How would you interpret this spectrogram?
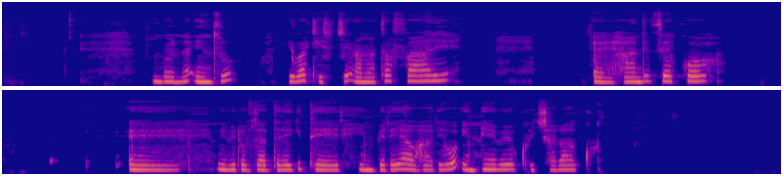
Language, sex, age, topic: Rundi, female, 18-24, education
